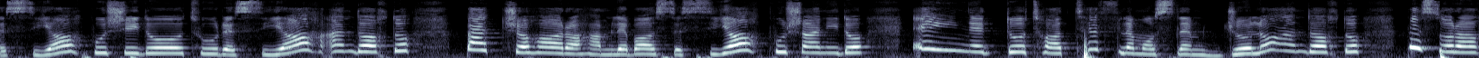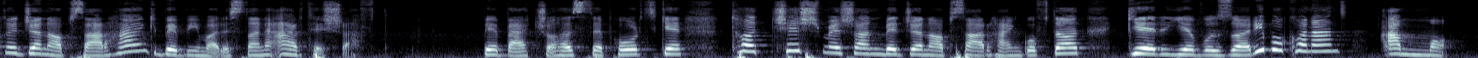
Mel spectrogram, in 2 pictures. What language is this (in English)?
Persian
